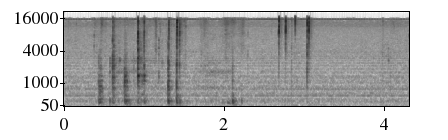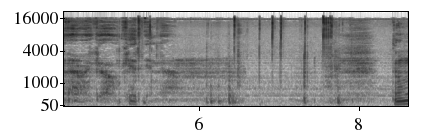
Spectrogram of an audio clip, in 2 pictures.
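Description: Small plastic model-kit parts clicking and tapping sharply as they are handled and a head antenna piece is pressed into place with a rubbery tool. There is a short whispered sound about four seconds in.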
